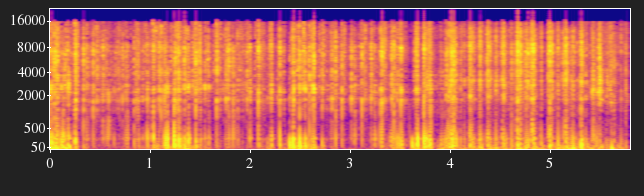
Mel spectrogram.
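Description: A small whole orange or clementine with a green stem, solid, is held in both hands near the mic and scratched fast with fingernails. Dense, rapid rasping scrapes come with a low thudding rumble and bright crackle in a steady, busy rattle.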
